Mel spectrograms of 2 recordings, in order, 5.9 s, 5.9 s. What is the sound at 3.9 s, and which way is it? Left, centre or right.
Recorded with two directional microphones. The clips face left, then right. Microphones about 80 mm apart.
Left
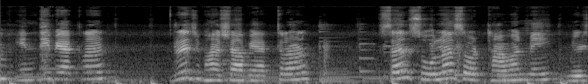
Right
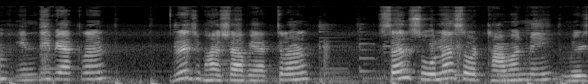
Speech, right.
